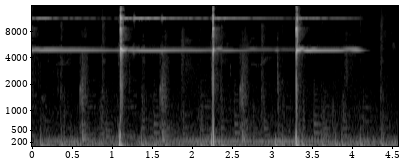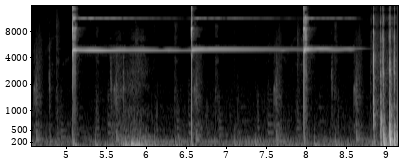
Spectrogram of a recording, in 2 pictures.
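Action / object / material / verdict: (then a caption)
strike / 40% silver dollar coins clinked together / silver alloy / real. Genuine 40% silver Eisenhower dollar coins are dropped and clinked together for comparison against fake coins. Six bright metallic dings ring out clearly with sustained high tones, followed by a quick flurry of small clinks at the end. The coins are real and sound different from the fakes.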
